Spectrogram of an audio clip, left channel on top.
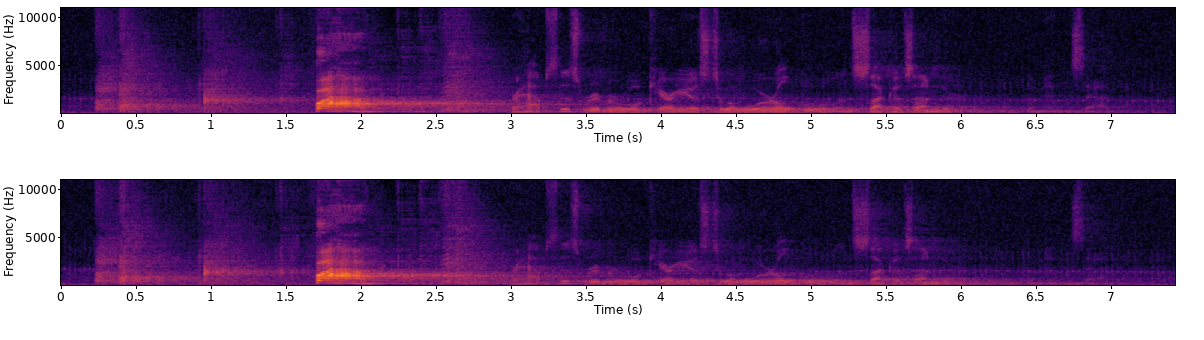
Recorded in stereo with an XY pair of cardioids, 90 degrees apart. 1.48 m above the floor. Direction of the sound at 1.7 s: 5° right.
